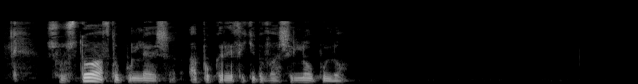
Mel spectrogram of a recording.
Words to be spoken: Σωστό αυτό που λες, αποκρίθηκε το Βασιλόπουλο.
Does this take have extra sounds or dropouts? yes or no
no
